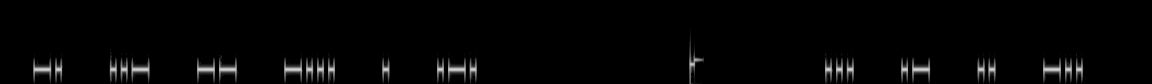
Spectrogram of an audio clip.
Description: Morse code, heard as a keyed tone, about 22 wpm, spaced as for 12 wpm, 700 Hz. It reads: NUMBER SAID
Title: 3x Character Spacing - Top 100 Words - 22wpm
